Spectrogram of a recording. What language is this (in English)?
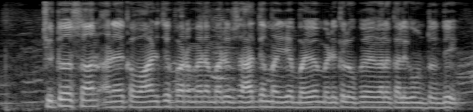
Telugu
